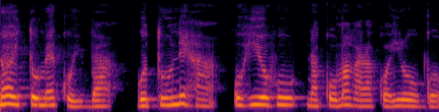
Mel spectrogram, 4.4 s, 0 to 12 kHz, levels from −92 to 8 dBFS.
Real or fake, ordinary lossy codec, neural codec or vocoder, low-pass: fake; Opus, 24 kbps; vocoder, 44.1 kHz, 128 mel bands, Pupu-Vocoder; 10.8 kHz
